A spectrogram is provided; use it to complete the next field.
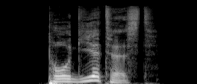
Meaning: inflection of purgieren: 1. second-person singular preterite 2. second-person singular subjunctive II
- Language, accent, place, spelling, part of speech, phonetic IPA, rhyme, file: German, Germany, Berlin, purgiertest, verb, [pʊʁˈɡiːɐ̯təst], -iːɐ̯təst, De-purgiertest.ogg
